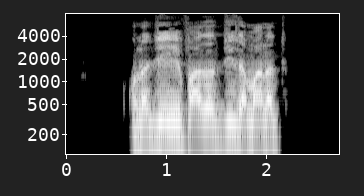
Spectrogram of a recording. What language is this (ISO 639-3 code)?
snd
